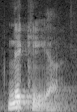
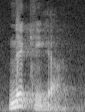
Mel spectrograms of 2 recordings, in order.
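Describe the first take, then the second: No difference in how they are said.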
